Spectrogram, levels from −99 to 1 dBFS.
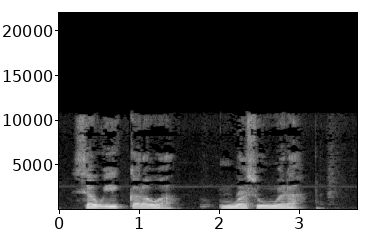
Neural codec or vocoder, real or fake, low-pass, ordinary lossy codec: none; real; 10.8 kHz; MP3, 48 kbps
